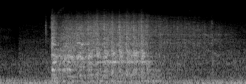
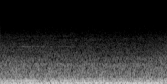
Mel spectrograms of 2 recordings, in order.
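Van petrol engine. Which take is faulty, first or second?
first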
